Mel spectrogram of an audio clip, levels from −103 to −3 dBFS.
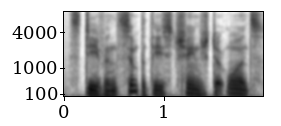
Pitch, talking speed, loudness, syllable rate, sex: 110 Hz, 150 wpm, -17 LUFS, 4.8 syllables/s, male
